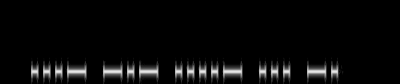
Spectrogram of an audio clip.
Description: Morse code, heard as a keyed tone, about 20 wpm, 600 Hz. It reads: VK4SN
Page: Kaldesignaler 20 wpm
